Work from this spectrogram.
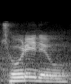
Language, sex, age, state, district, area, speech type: Gujarati, male, 18-30, Gujarat, Valsad, rural, read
